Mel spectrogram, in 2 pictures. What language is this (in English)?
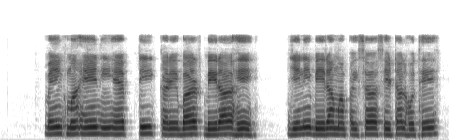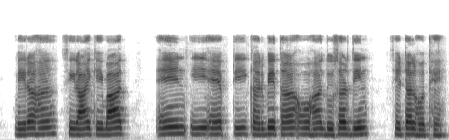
Chhattisgarhi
